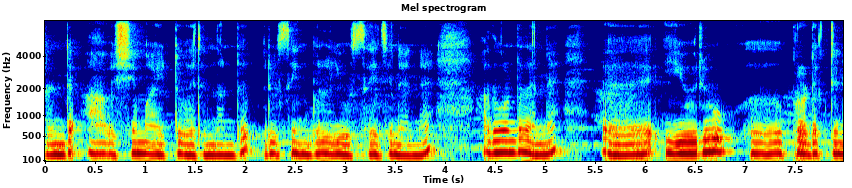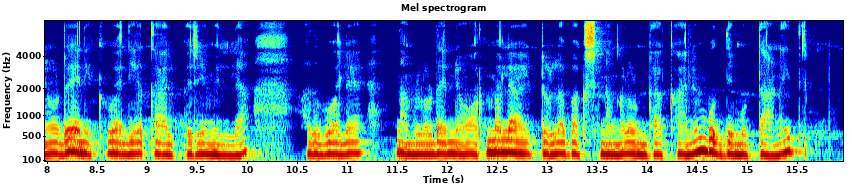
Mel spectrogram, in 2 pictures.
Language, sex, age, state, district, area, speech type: Malayalam, female, 30-45, Kerala, Malappuram, rural, spontaneous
